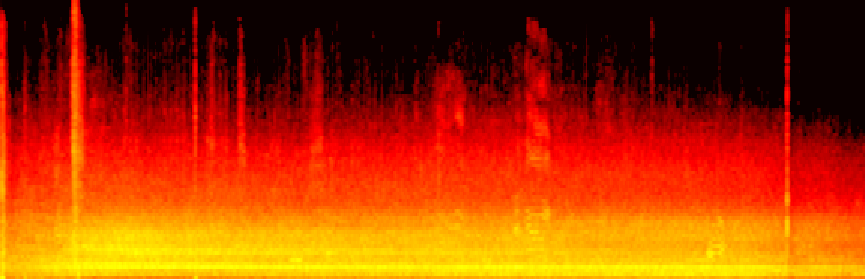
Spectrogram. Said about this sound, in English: Now in this clip you can hear the ball hit the post and go in, City fans cheer, before Leroy is heard from the away fans to mark a goal from German Leroy Sané.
